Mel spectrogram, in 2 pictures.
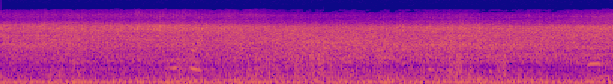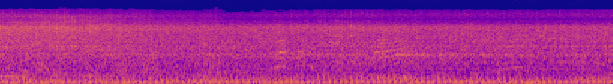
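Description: Motorbike engine running steadily while riding along a city street, with a continuous rush of wind and road noise over the microphone.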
